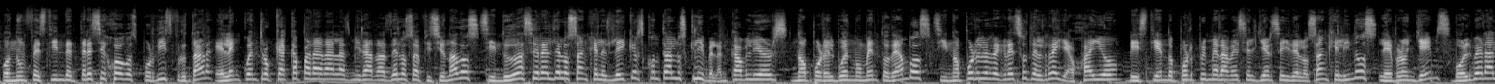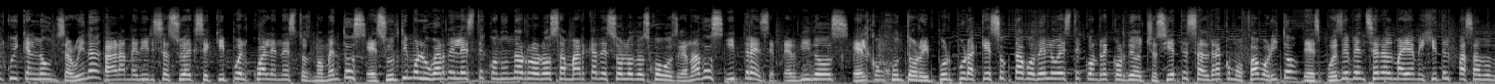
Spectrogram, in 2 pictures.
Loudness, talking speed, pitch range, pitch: -18 LUFS, 230 wpm, 205-265 Hz, 230 Hz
